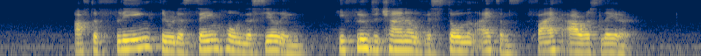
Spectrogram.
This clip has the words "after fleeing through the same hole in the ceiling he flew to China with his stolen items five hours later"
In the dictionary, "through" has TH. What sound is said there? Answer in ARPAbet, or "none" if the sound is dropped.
TH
